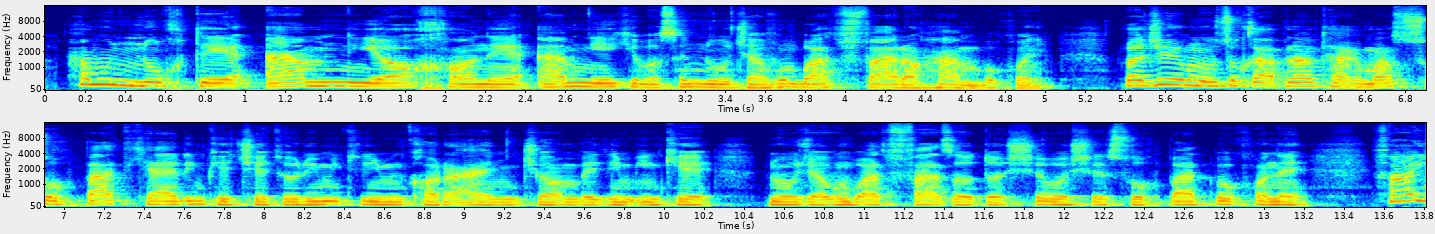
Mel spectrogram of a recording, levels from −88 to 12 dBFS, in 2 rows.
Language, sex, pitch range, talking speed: Persian, male, 125-170 Hz, 160 wpm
